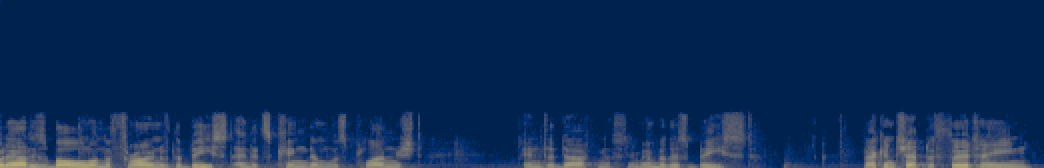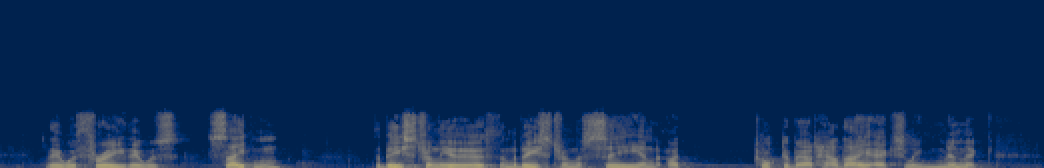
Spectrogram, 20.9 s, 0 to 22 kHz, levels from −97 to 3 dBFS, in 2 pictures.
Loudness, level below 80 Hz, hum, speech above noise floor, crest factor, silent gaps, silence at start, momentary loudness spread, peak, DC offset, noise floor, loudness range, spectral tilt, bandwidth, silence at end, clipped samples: -37 LUFS; under -90 dBFS; none; 46 dB; 22 dB; none; 0 s; 14 LU; -16 dBFS; under 0.1%; -81 dBFS; 7 LU; -5 dB/octave; 7.4 kHz; 0.7 s; under 0.1%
